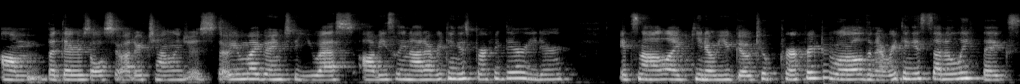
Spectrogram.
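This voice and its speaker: Speaking very fast, a woman has a Hungarian accent and a fairly high pitch. Her intonation is flat and monotone. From Hungary (Budapest). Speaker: engineering student. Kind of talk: podcast interview.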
